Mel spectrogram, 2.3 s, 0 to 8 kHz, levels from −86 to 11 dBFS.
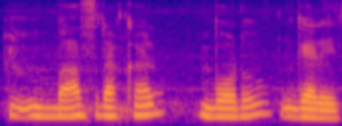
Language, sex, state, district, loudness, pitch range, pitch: Bengali, male, Jharkhand, Jamtara, -18 LUFS, 155-180 Hz, 165 Hz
